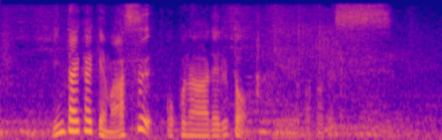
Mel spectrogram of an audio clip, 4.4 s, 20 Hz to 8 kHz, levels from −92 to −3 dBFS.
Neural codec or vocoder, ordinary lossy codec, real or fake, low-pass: none; AAC, 48 kbps; real; 7.2 kHz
